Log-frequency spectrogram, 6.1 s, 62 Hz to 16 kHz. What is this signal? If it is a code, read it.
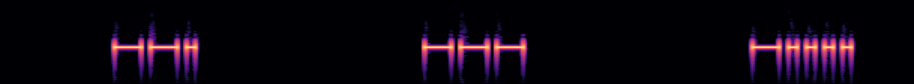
Morse code, heard as a keyed tone, about 20 wpm, spaced as for 5 wpm, 700 Hz. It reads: GO6
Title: 243 Lesson 39e - Letter z - Three Characters 20wpm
